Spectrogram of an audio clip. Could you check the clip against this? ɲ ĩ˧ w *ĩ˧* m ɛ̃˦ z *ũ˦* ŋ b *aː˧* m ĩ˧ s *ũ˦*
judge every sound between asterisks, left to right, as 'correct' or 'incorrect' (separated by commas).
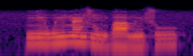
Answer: incorrect, incorrect, correct, incorrect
